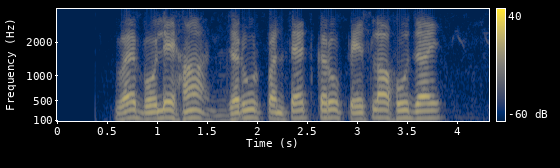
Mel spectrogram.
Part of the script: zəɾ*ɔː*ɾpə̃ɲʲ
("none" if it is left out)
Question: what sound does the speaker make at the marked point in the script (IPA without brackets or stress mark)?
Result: uː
